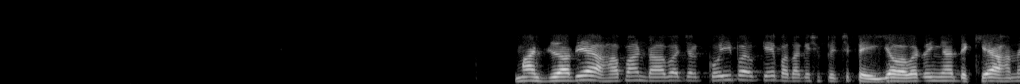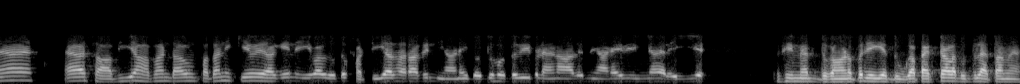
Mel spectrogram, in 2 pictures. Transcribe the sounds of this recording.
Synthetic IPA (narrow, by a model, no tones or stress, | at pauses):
mə̃ɲd͡ʒd̪aːt̪eaɦaːpaːɳɖaːbət͡ʃəlkoːiːpəkeːpət̪aːkɪʃʰoːpɪt͡ʃpeːijaːoːbeːt̪eɪjãːd̪ɪkʰːɪjaːɦãːmɛ̃ː | ɛːsaːpʰiːaːpãːɳɖaːpət̪aːnĩːkeɦoːjaːkeːnəĩːbaːd̪uːd̪pʰəʈːiːaːsaːɾaːbiːnɪjaːneːd̪ʊd̪ɦod̪ʋiːpəlɛːnaːd̪eːnɪjaːneːʋiːɪjãːɾeiːeː | ʊsiːmɛ̃ːd̪ʊkaːnpəɾeːiɛːd̪uːɡaːpɛːk̚ʈaːlaːd̪uːd̪lɛːt̪aːmɛ̃ː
